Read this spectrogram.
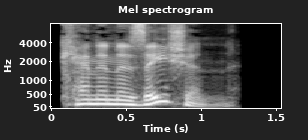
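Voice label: "canonisation", British English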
